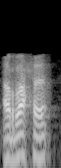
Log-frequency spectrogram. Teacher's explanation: الرح لا تقلقل، الحاء فيها همس ساكنة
